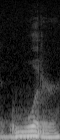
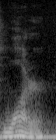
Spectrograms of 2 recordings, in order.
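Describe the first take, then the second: First: It is said with a regional 'wooder' pronunciation. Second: It is said with the ordinary standard pronunciation. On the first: "from this part of the country, certain people pronounce it wooder" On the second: "it's water"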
